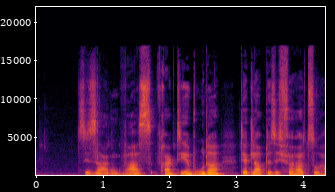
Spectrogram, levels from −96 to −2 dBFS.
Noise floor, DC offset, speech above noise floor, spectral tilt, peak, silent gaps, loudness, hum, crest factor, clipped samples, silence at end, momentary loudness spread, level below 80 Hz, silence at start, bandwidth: -59 dBFS; under 0.1%; 28 dB; -4.5 dB/octave; -16 dBFS; none; -32 LUFS; none; 16 dB; under 0.1%; 0 s; 7 LU; -58 dBFS; 0.6 s; 17 kHz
